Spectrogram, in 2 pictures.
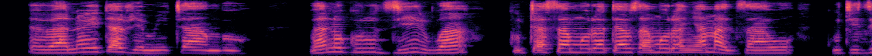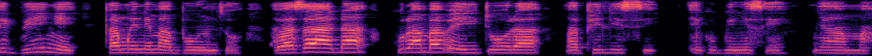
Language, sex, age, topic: Ndau, female, 25-35, health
